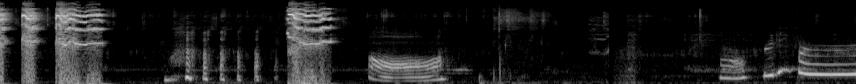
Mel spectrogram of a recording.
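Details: A lost cockatiel, an escaped bird caught by animal control at a school and now being fostered, gives three loud, harsh, grating parrot screams in the first few seconds, between stretches of a person talking in a high, playful voice.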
